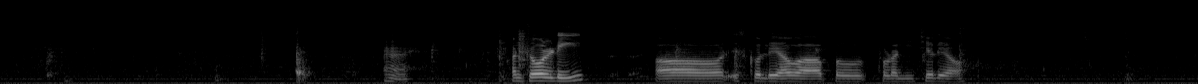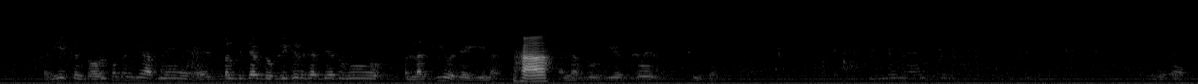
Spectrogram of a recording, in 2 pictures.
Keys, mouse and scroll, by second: 0.1-2.2 drag, 2.2-4.6 shift+drag, 5.4 ctrl+click, 5.6 ctrl+d, 8.8 click, 9.1-10.7 drag, 10.7 alt+middle click, 11.6-13.5 drag, 13.5 click, 14.6 shift+scroll down 1, 15.5 alt+shift+middle click, 18.8-20.7 shift+drag, 20.7 alt+shift+middle click, 21.2 shift+scroll up 1, 22.0 alt+shift+middle click, 22.7-23.9 shift+drag.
